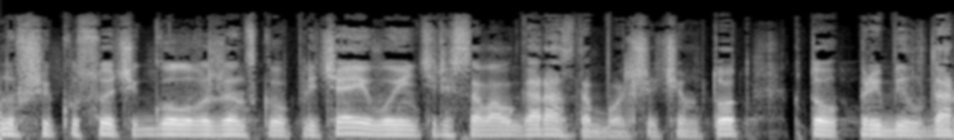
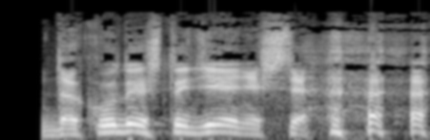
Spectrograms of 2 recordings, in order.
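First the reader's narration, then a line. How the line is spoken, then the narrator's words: Guard's chuckling. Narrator (Russian): Хохотнул один из стражников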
